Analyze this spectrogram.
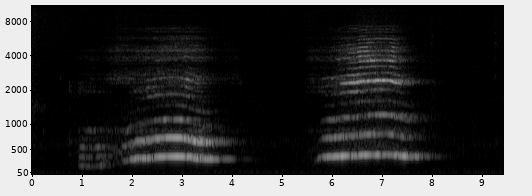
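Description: A trumpet plays long, sustained notes in a small, echoing room.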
